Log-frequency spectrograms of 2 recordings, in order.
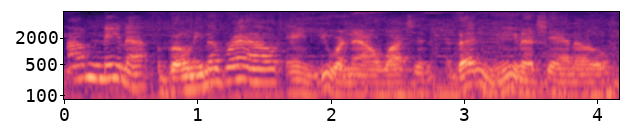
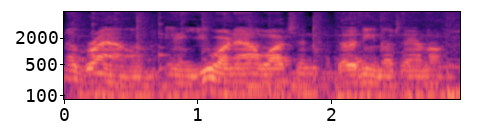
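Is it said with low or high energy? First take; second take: high; low. First: It is said with more energy. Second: It is said with less energy.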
